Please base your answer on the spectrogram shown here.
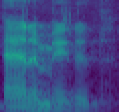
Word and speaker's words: animated: all of Gemara, be animated. How do you say animated in Yiddish? Animated. Animated. You just stress on the t.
